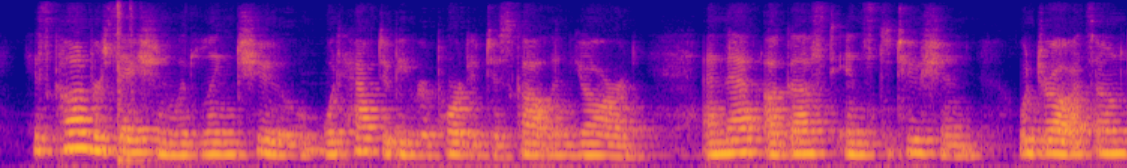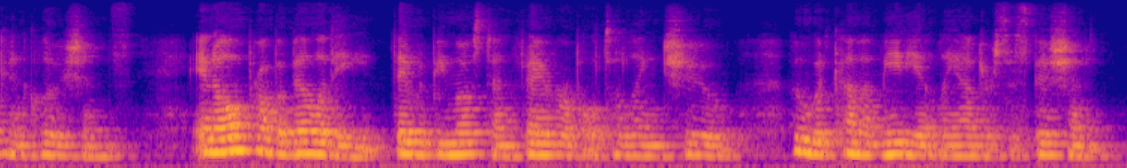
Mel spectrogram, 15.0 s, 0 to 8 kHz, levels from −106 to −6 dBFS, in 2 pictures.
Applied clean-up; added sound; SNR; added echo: neural separator model SepFormer DNS4.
